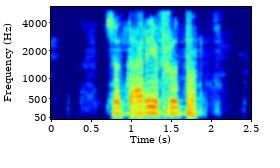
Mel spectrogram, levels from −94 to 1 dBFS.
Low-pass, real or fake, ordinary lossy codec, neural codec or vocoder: 5.4 kHz; real; Opus, 64 kbps; none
